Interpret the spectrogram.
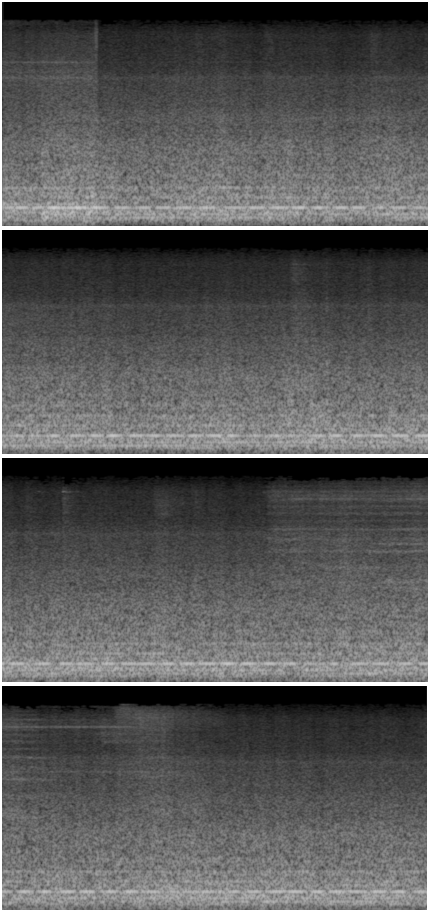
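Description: A train running past with a steady rumble and a low, even hum throughout, and a faint high squeal of wheels from about eleven seconds in.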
